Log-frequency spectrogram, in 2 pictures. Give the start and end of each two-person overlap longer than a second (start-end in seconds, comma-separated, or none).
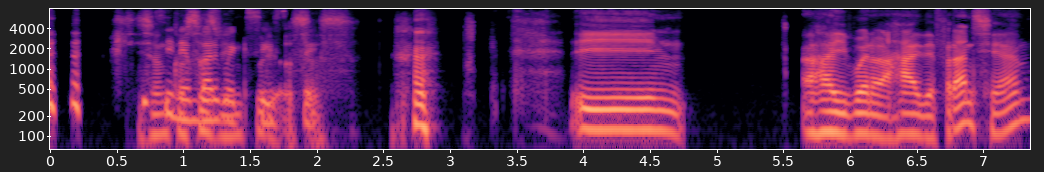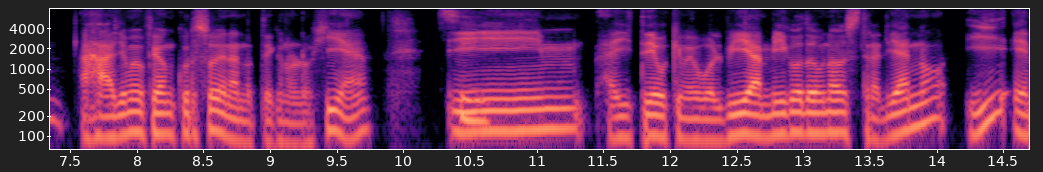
0.8-2.0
